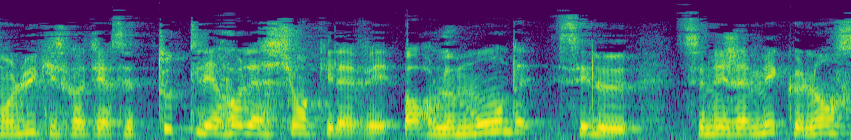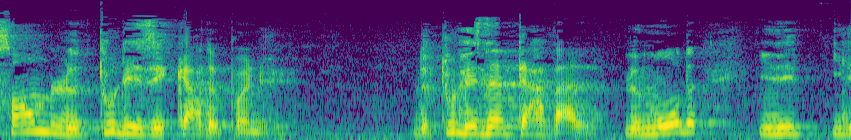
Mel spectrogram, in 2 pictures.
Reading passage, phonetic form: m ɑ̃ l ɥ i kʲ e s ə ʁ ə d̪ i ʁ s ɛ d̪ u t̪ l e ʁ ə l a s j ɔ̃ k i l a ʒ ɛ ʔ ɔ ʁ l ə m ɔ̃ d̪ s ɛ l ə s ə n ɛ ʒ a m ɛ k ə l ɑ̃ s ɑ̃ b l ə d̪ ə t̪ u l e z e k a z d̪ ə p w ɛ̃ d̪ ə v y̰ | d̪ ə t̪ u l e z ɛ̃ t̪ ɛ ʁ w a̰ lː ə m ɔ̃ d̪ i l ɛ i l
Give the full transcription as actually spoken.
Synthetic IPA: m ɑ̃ l ɥ i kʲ i s ə ʁ ə t̪ i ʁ s ɛ t̪ u t̪ l e ʁ ə l a s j ɔ̃ k i l a v ɛ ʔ ɔ ʁ l ə m ɔ̃ d̪ s ɛ l ə s ə n ɛ ʒ a m ɛ k ə l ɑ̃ s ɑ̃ b l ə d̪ ə t̪ u l e z e k a ʁ d̪ ə p w ɛ̃ d̪ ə v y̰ | d̪ ə t̪ u l e z ɛ̃ t̪ ɛ ʁ v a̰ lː ə m ɔ̃ d̪ i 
